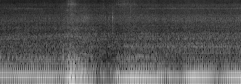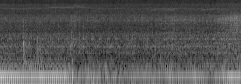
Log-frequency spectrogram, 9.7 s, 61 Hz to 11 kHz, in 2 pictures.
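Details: VW Jetta GLI mk6 with DSG and Unitronic stage 2 TCU, 155k: low engine rumble at crawling speed and reverse surging unevenly with odd driveline clunks, sounds disconnected especially on downshift and deceleration.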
